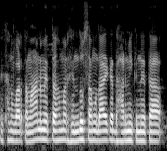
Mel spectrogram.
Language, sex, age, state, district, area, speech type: Maithili, male, 18-30, Bihar, Muzaffarpur, rural, spontaneous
